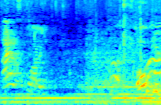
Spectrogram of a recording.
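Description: A steady low hum, with faint voices trailing off in the first half second.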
